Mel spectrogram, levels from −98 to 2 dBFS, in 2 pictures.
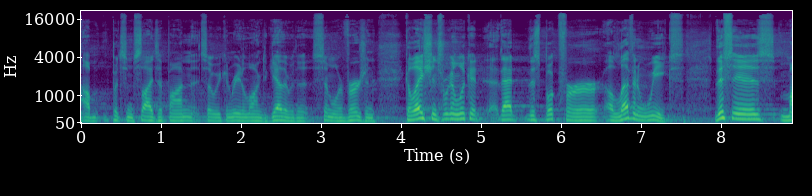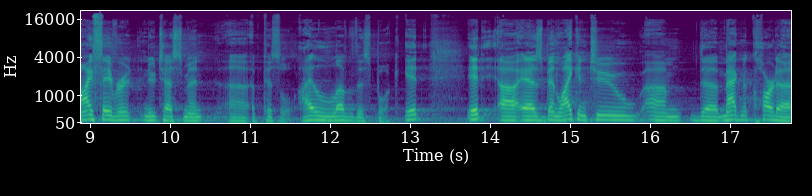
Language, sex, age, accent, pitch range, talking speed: English, male, 50-69, American, 125-165 Hz, 170 wpm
